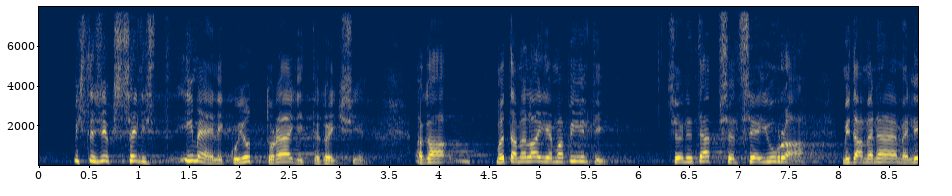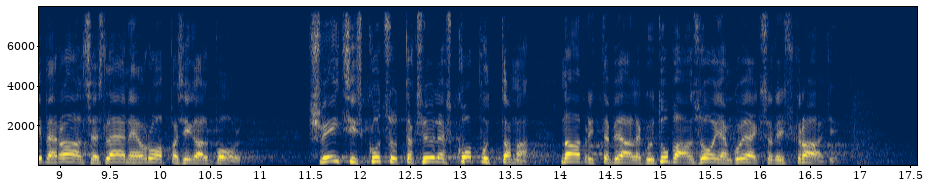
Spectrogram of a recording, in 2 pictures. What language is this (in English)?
Estonian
